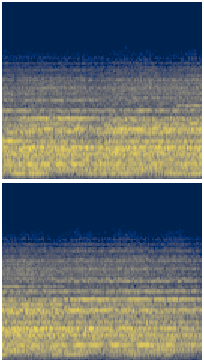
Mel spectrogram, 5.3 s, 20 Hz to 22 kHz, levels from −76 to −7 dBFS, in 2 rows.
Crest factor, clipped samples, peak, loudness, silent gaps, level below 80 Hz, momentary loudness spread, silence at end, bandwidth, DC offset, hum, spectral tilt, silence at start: 12 dB; under 0.1%; -2 dBFS; -15 LUFS; none; -56 dBFS; 3 LU; 0 s; 7.6 kHz; under 0.1%; none; -7 dB/octave; 0 s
